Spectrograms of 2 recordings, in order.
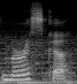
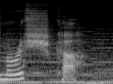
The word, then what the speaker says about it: Mariska: It is Mariska, which was great fun to grow up with. No one could pronounce it. I got called all sorts, like Babushka, Marushka, Manushka, you name it, but anything but Mariska. Or they would call me Marishka, with a sh in it, and it's got no sh.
